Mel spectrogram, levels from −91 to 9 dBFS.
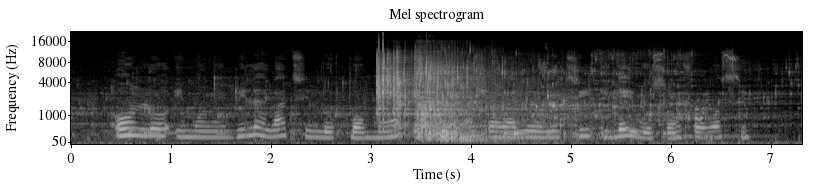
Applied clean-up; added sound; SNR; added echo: none; Sink (filling or washing); -1 dB; none.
